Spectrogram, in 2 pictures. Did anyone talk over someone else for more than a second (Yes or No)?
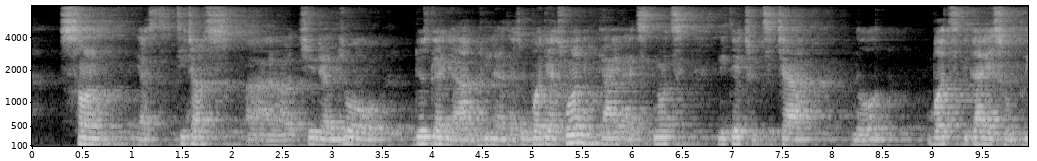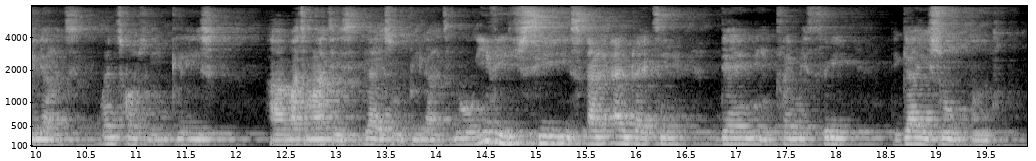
No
